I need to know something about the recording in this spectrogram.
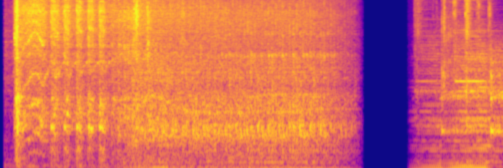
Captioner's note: vehicle engine starting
